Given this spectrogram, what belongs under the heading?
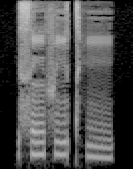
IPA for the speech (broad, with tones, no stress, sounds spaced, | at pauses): s ĩ˦ f i˦ tʰ i˨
